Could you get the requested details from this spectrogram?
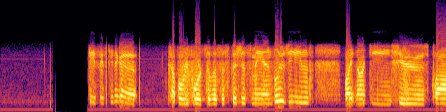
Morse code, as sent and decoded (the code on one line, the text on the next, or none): none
